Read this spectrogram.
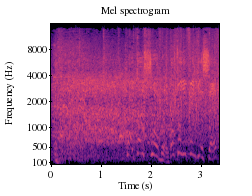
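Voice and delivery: high, frustrated parent shouting; exasperated yelling. Retold or imitated. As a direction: rant like a fed-up dad.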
